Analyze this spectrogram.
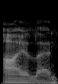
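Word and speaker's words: island: an Ireland in English and you don't pronounce the s in Ireland but it's still there when you write it and of course anal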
